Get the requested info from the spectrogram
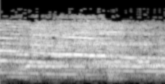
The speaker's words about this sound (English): Hey, sirens. Yeah, police.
